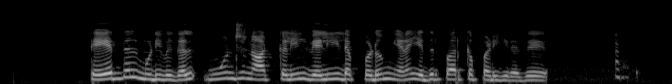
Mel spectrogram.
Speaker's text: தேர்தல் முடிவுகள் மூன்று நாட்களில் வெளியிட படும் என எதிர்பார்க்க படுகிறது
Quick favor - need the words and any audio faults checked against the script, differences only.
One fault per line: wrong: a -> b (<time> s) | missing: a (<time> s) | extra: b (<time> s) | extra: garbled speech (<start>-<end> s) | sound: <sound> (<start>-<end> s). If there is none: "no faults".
sound: laugh (6.1-6.3 s)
